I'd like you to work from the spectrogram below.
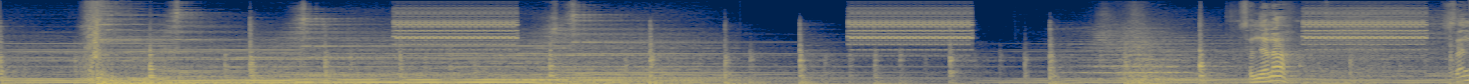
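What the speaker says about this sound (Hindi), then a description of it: "तुम्हारा मोबाइल बज रहा है कब से?" A mobile phone rings with a repeating electronic ringtone in bright bursts over several seconds, while people talk nearby and call out between the rings.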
